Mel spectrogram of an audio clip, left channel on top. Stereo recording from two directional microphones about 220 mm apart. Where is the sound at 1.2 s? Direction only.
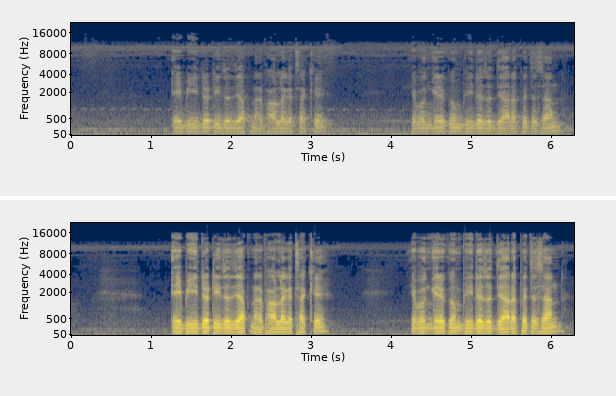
60° right (ahead or behind).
